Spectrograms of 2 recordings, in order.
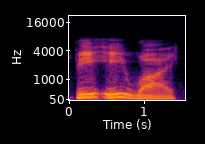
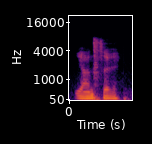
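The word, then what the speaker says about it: Beyoncé: No, it's Beyonce. Ondsay. That's Beyonce, Yeah, that's how you spell it. because you can't say it properly. It's beyond say. Beyonce. Beyonce.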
